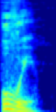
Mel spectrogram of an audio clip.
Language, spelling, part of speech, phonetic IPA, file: Russian, увы, interjection, [ʊˈvɨ], Ru-увы.ogg
- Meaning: alas!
